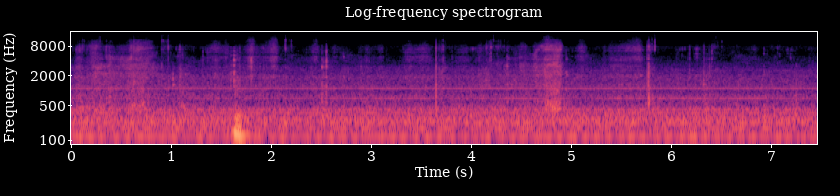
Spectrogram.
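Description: Chewing a bite of crispy breaded chicken tender, with faint crunches, over a steady low hum. A brief low thump about two seconds in is the loudest sound.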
